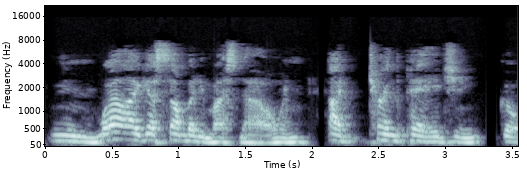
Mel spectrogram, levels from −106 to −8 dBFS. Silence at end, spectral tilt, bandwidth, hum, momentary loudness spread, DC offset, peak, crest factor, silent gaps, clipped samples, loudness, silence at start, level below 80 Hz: 0 s; -6 dB/octave; 7.8 kHz; none; 5 LU; under 0.1%; -8 dBFS; 16 dB; 2.05-2.09 s, 3.31-3.38 s; under 0.1%; -23 LUFS; 0.05 s; -50 dBFS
